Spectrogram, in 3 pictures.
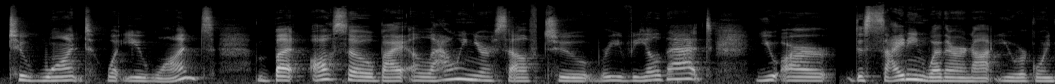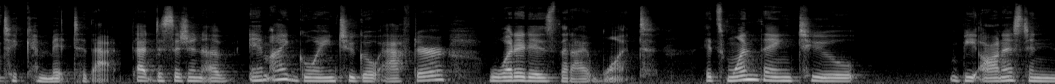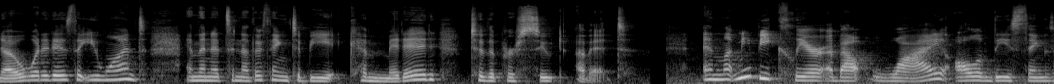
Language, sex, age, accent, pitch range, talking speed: English, female, 30-49, American, 160-200 Hz, 150 wpm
